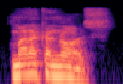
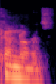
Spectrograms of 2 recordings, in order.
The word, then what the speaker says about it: Maracanós: How do you pronounce it correctly? Is it Maraconas, or how do you say it? Yes, Maracanós. Okay, Maracanós.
